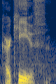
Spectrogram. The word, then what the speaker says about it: Kharkiv: or keiv i got to say it right karkiv russian airstrike in kharkiv we watched this a little earlier but they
